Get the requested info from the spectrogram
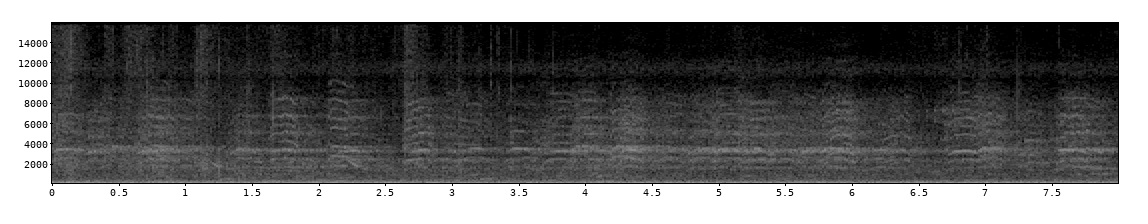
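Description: Outdoor ambience: many short, high chirps from small birds, repeating quickly over a steady high tone and a constant low rumble.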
